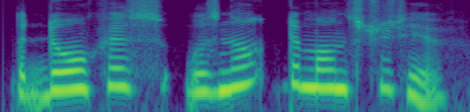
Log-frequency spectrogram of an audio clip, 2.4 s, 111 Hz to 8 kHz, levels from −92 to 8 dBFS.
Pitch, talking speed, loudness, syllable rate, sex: 265 Hz, 130 wpm, -16 LUFS, 5.1 syllables/s, female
